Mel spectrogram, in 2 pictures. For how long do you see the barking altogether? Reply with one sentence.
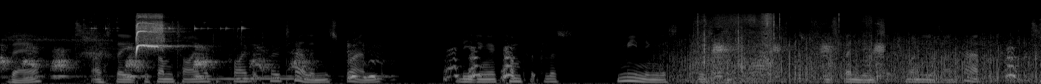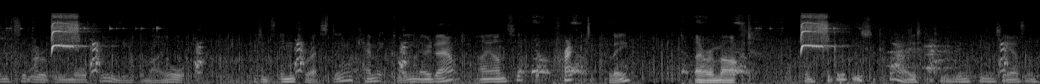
The barking can be heard for 16 seconds in total.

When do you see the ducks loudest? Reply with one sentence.
The volume of the ducks peaks at 7 seconds.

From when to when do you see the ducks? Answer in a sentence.
The ducks can be heard from 6.9 to 8.9 s.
